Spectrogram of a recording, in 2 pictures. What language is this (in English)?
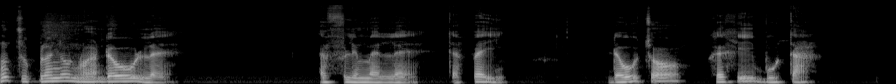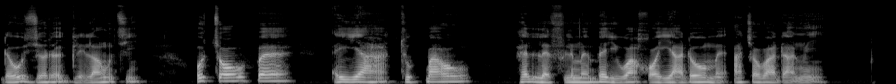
Ewe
